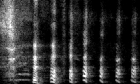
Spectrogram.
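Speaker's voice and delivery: high-pitched run of giggles; helpless high giggling. Real, not acted. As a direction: laugh in a long, high titter. Amused by her dog impression.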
